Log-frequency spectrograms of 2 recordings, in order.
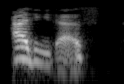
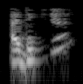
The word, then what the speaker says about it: Adidas: the European way, at least from my understanding, is Adidas. But I think from like people from American, I think they will pronounce Adidas.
